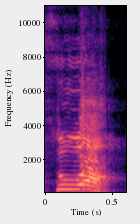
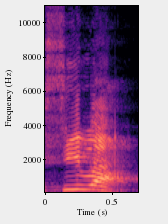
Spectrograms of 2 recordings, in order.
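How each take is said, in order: First: The s carries a short u vowel. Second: The s carries a short i vowel. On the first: "Dengan dibaca qasr juga... sinnya di dhamma" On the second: "Dan di kasro sinnya"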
